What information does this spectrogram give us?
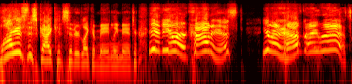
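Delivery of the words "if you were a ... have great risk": mock squeaky helium voice, higher and louder. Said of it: "you're sucking helium".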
